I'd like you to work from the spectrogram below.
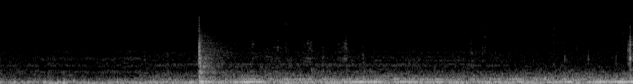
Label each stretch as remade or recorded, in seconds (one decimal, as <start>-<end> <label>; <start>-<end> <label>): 0.0-0.4 recorded; 0.4-1.4 remade; 1.4-6.3 recorded

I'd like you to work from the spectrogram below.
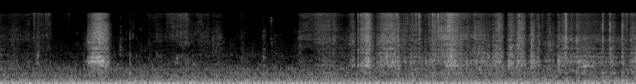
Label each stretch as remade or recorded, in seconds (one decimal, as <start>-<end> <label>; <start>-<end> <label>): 0.0-5.6 recorded; 5.6-6.4 remade

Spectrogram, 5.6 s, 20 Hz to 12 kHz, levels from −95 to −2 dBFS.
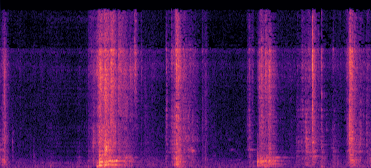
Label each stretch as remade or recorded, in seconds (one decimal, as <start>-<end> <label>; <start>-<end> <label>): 0.0-0.7 recorded; 0.7-2.0 remade; 2.0-5.6 recorded

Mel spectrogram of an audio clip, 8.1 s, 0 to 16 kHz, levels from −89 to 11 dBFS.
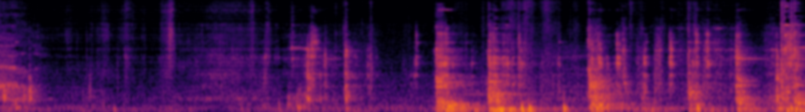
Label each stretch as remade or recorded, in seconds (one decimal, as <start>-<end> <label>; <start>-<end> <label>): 0.0-0.4 recorded; 0.4-3.2 remade; 3.2-8.1 recorded

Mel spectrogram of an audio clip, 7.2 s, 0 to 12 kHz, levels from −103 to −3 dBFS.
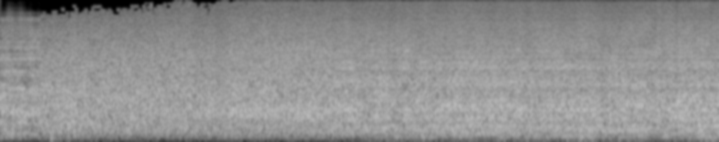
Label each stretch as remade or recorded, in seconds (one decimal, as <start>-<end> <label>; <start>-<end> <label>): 0.0-0.4 remade; 0.4-3.3 recorded; 3.3-7.2 remade

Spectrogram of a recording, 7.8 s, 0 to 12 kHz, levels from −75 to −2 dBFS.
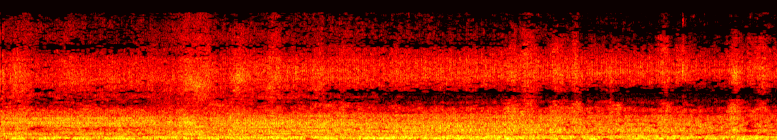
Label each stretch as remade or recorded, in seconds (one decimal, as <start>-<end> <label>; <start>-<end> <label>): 0.0-1.5 recorded; 1.5-2.1 remade; 2.1-7.8 recorded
